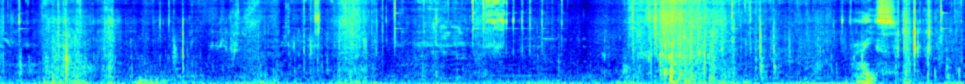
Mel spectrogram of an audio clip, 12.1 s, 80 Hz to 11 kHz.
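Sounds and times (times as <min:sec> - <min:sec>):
fishing reel clicking: 0:04.8 - 0:07.2.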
